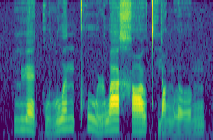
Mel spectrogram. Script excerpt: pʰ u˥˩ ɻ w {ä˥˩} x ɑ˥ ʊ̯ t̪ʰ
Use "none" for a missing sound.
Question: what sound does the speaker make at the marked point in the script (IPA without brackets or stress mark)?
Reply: ä˥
